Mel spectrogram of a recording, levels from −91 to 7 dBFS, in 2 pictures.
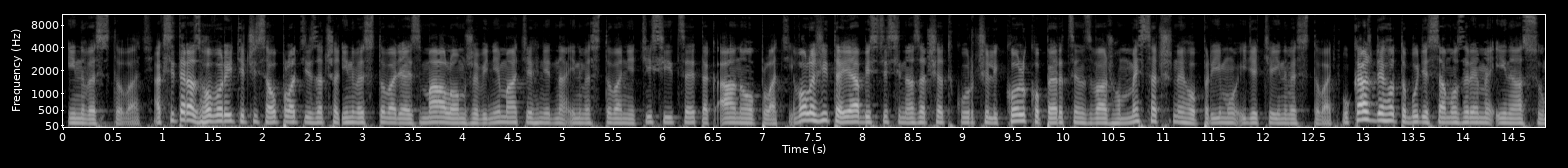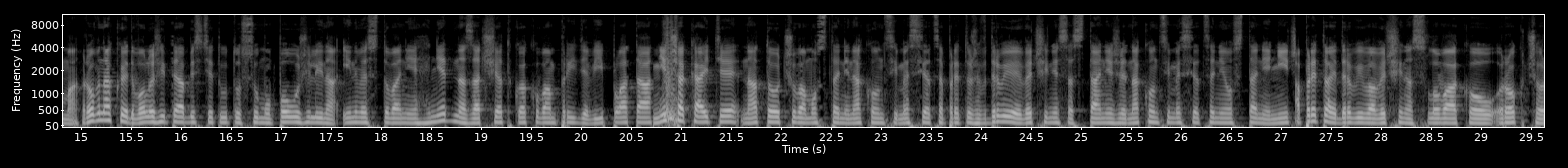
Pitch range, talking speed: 135-150 Hz, 185 wpm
